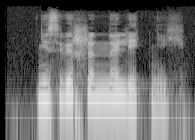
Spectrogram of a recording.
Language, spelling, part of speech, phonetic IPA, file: Russian, несовершеннолетний, adjective / noun, [nʲɪsəvʲɪrˌʂɛnːɐˈlʲetʲnʲɪj], Ru-несовершеннолетний.ogg
- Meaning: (adjective) underage (in terms of individuals); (noun) minor (an individual below of the age of majority)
